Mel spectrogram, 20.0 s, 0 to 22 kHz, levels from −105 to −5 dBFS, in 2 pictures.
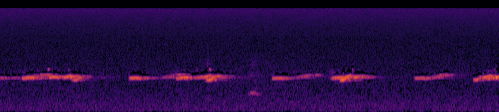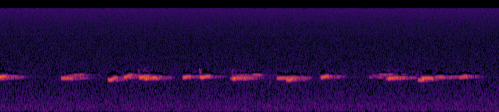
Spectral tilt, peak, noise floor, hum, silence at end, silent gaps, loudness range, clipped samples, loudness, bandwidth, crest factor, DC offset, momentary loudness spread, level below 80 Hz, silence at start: -1.5 dB/octave; -34 dBFS; -70 dBFS; none; 0 s; none; 3 LU; under 0.1%; -50 LUFS; 16 kHz; 20 dB; under 0.1%; 20 LU; under -90 dBFS; 0 s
